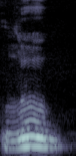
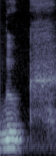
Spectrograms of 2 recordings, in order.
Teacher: Any voiced stop, not just a g, will be voiced if it's in the onset position, gol, but it will become voiceless in the coda position, luk. So the difference between lug, which means meadow, and luk, which means onion, is lost in Russian because g gets pronounced as a k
